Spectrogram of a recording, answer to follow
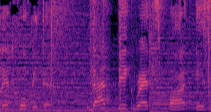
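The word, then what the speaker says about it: Júpiter: our solar system in Spanish we call it huper that big red spot is a giant storm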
